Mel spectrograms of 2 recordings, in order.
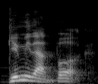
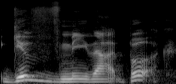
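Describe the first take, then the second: First: Give me is run together as gimme. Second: Give me is said as two full words. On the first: "give me becomes gimme" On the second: "instead of saying"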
